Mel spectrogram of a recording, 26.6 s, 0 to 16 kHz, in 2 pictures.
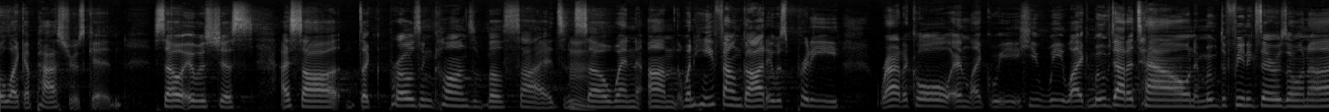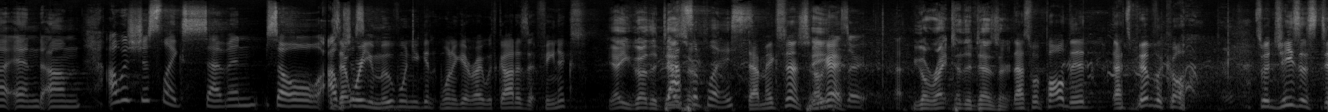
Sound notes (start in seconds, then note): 19.8 laughter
